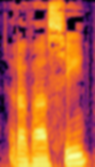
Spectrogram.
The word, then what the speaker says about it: Ravasi: Mniejsza z tym o wydawnictwo, teraz nie pamiętam tegoż wydawnictwa, ale o ile sobie dobrze przypominam, ta książka pod tytułem Dusza Ravasi, pisze się tak, jak się słyszy, V w środku. Jak państwo wpiszą w internecie nazwisko Ravasi, prawda? – Przez dusza, przez S właśnie, Ravasi.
